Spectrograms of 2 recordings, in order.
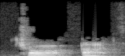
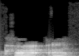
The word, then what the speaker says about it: char: like to talk about is Char or car depending on how you choose to pronounce it but that really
